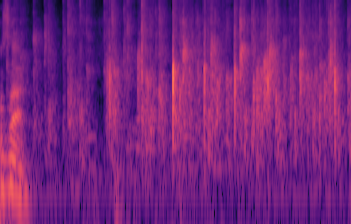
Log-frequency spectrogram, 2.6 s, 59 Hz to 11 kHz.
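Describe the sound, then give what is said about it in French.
A crowd breaks into scattered applause, a dense, crackling patter of many hands clapping at moderate volume, mixed with voices talking throughout; the audience claps to show who had listened to 70 earlier. “Par applaudissement, les gens qui ont écouté 70”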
